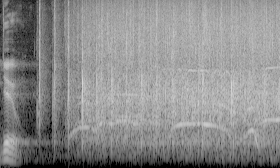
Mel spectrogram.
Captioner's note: attendees cheering and applauding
